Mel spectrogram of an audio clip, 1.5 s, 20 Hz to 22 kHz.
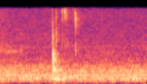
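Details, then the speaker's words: An Amiga 1000 with the Workbench disk removed: the empty floppy drive gives a couple of soft, sharp ticks close together as it steps, looking for a disk. Normal empty floppy drive clicking. "Anyway, once Workbench has done its thing, and you take it out, right now, we would see on the screen the desktop, and once the disk is taken out, you can then hear the drive is clicking, looking for a disk."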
